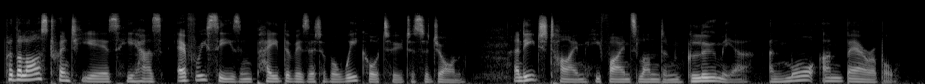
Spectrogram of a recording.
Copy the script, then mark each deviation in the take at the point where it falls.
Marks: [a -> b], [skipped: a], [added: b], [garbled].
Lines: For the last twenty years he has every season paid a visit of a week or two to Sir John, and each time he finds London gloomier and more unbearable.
For the last twenty years he has every season paid [a -> the] visit of a week or two to Sir John, and each time he finds London gloomier and more unbearable.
